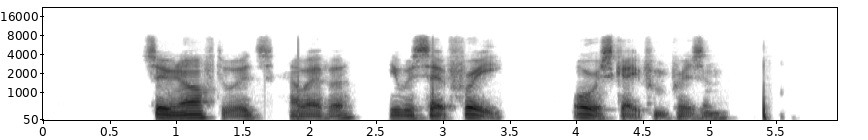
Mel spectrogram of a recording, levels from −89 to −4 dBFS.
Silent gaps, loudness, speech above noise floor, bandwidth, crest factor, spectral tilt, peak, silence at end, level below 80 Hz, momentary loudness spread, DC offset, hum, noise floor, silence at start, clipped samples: none; -22 LUFS; 65 dB; 8 kHz; 20 dB; -6 dB/octave; -4 dBFS; 0.55 s; -52 dBFS; 14 LU; under 0.1%; none; -85 dBFS; 0.8 s; under 0.1%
